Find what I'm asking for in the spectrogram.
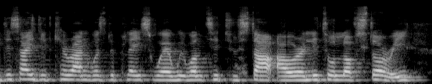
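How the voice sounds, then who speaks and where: A woman is speaking. She has a French accent. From France. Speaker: wine product manager. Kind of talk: webinar interview.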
